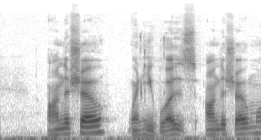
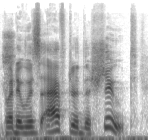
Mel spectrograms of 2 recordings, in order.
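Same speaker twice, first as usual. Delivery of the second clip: raised, insistent objection; mock protest; 4 semitones higher, 6 dB louder than usual. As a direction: lightly act out arguing back, higher and louder. Acted argument over blame.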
